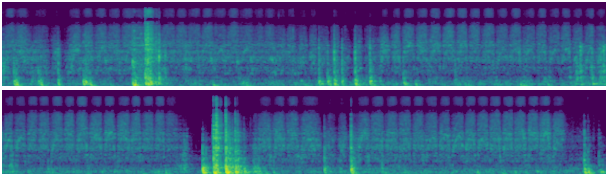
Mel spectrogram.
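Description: A flat, solid white plastic cutting board sits in a sink while hands in pink rubber gloves rub and scrub its surface with a soapy sponge. A steady, low, damp scrubbing rasp continues throughout, with brief louder swipes and scrapes near the start, a heavier burst around the middle, and another near the end.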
